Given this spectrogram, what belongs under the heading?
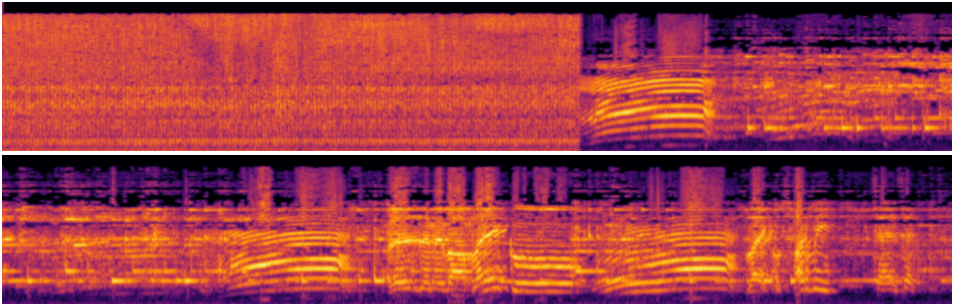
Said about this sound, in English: The sound of mooing and cowbells resounds in Prague's southern Řepy district on the early morning air.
